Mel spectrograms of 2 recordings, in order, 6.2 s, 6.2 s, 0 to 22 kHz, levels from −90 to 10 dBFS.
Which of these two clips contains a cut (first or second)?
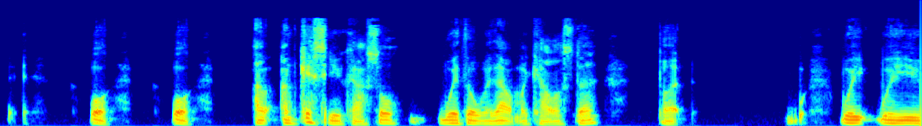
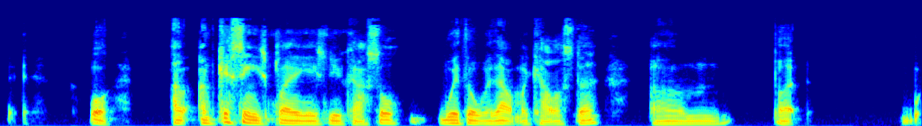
first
